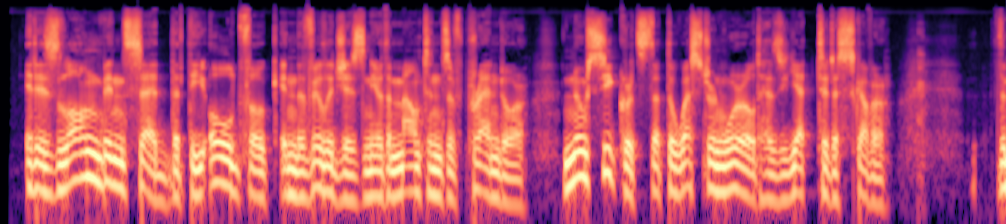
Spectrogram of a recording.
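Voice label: male English documentary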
